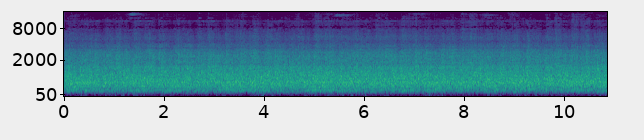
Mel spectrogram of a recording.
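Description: JR Kyushu 800 series shinkansen standing at the platform: a steady, even rushing noise that does not change.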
